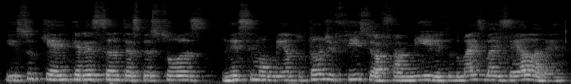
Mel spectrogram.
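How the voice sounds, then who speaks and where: A woman's voice: medium pitch, fairly even intonation, normal speed. Brazilian woman host, very echoey. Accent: Brazilian Portuguese. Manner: warm affirming backchannels. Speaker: live stream host. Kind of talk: interview, live stream. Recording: very echoey, distant mic.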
